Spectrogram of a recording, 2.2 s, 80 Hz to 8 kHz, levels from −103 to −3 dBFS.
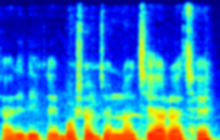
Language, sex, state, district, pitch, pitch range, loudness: Bengali, male, Tripura, West Tripura, 110 Hz, 105-110 Hz, -17 LUFS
